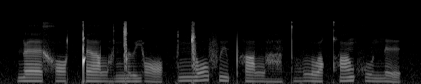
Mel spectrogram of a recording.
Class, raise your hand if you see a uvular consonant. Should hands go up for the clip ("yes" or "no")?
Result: yes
